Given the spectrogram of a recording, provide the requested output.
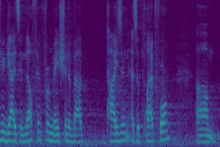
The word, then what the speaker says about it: Tizen: here okay so tyen this is always the biggest pronunciation is tyen is Eddie correctly pointed out and it's not um teon but it it is something that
